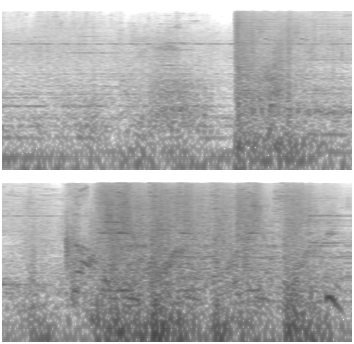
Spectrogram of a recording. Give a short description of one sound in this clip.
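Video game spell and attack sound effects whoosh and crackle.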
